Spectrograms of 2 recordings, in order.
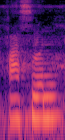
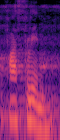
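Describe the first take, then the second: First: The word ends with the vowel u before n. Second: The word ends with the vowel i before n. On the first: "bisa domah" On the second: "atau bisa kasroh"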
